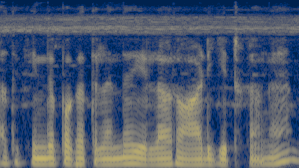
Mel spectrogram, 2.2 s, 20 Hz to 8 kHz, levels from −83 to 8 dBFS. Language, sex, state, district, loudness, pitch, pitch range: Tamil, male, Tamil Nadu, Nilgiris, -19 LUFS, 100 Hz, 95-105 Hz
